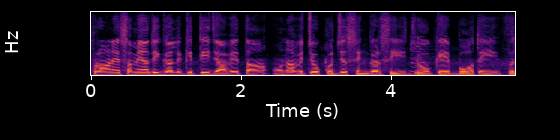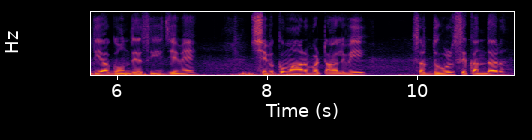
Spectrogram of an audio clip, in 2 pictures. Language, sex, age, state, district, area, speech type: Punjabi, male, 18-30, Punjab, Shaheed Bhagat Singh Nagar, rural, spontaneous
